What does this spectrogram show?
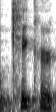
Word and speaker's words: Kyckr: so kicker kyc KR kicker as we pronounce it has a globally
